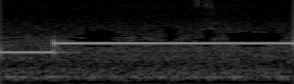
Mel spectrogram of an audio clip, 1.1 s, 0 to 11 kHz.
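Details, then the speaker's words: A Philips MRx defibrillator in manual mode charging to 150 joules (biphasic) for a simulated patient in ventricular fibrillation: a steady electronic tone steps up to a higher continuous pitch before the shock. "we've already turned it to 150 we press charge"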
